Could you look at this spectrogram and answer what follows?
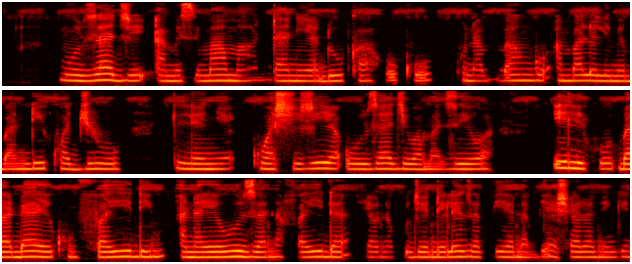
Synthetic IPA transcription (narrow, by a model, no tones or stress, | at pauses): muzaʄiamɛsimamandanijaɗukʰahukʰukunaɓaŋɡɔʔambalɔlimɛɓandikwaʄuːlɛɲɛkuaʃiɾiaʔuːzaʄiwamaziwa | iliuɓaːɗajɛkʰum̩faiɗianajɛuzanafaiɗajanakuʄiɛndɛlɛzapianaɓiaʃaɾaɲiŋɡinɛ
